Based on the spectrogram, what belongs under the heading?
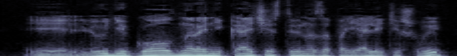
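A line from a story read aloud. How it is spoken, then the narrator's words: Quiet menacing growl. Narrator (Russian): спросил Кразье голосом, напоминающий тихое угрожающее рычание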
